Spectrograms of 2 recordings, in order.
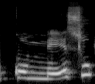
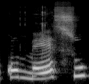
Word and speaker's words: começo: ponto aqui eu tenho as mesmas letras mas as pronúncias Já não são a idênticas aqui eu tenho começo ou são fechado e aqui eu tenho começo com som aberto o fonema aberto então aqui turma nós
